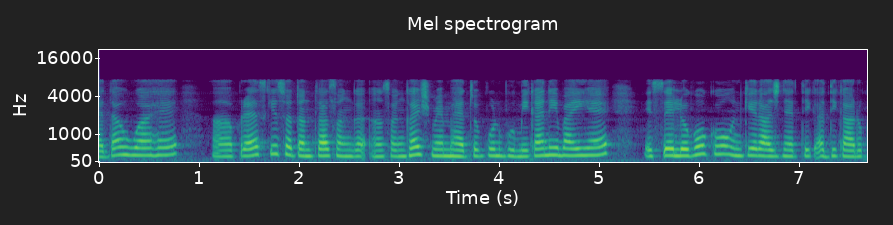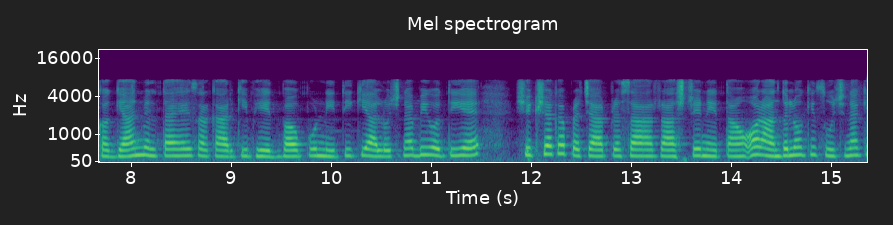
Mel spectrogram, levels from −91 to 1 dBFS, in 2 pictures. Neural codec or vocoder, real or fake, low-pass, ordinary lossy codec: none; real; 7.2 kHz; MP3, 64 kbps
